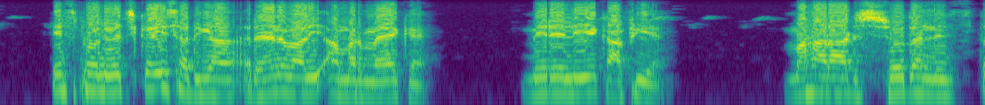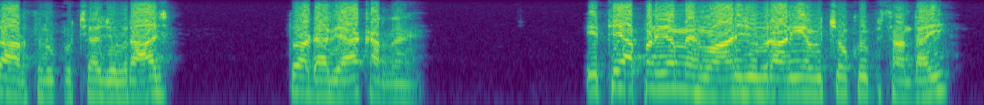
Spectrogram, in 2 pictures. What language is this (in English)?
Punjabi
